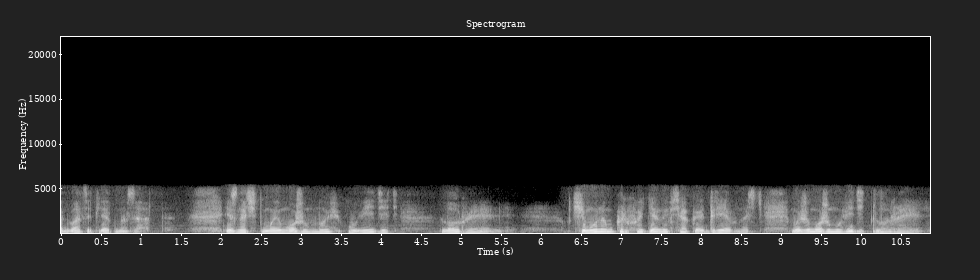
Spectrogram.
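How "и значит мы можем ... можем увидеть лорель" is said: high, eager, pleading. Acted. Mother begs Foster to leave the machine, eager. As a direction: beg to see the lost daughter.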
